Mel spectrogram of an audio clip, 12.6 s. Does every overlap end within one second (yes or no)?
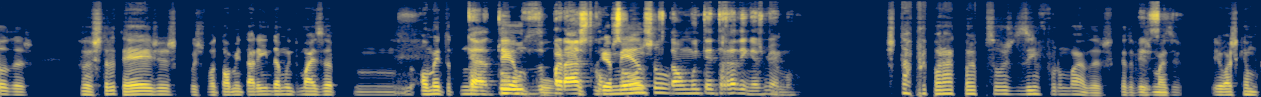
no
